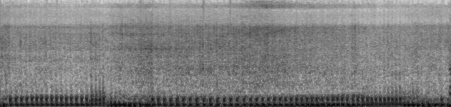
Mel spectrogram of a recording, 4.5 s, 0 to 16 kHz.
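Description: A CX250R motorcycle with its DB killer removed runs loudly up close, its exhaust throbbing in a rapid pulsing rhythm with crackles and pops through the rumble.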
